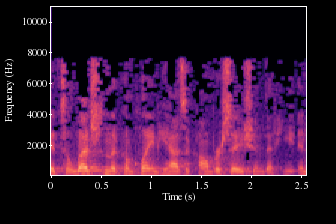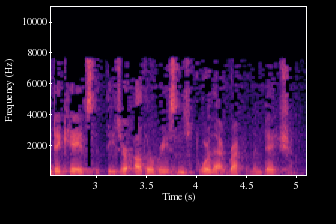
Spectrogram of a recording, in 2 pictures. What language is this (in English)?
English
